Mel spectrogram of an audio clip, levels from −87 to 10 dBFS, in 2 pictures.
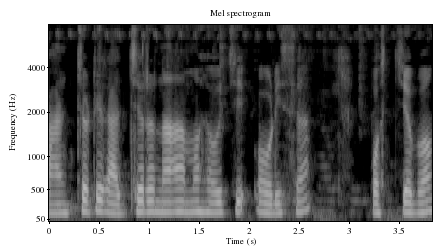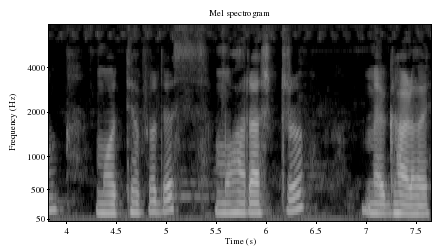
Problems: background conversations at intervals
